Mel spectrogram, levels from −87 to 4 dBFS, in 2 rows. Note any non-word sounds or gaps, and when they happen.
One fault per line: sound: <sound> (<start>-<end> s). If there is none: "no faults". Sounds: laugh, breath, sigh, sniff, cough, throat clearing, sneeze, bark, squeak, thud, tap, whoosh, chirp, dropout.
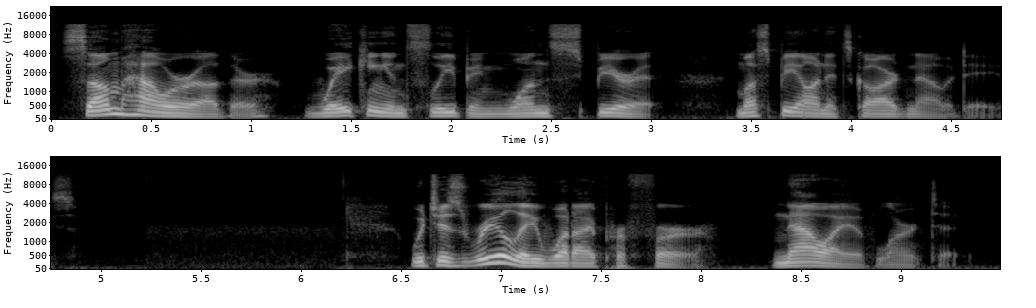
no faults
